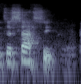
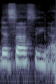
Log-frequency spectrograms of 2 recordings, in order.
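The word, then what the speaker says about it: Disasi: I actually rate De Sassi. I think the criticism. – That's what I mean. – I would say the reason why, one of the reasons is because his name rhymes with disaster, so it's easy to.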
